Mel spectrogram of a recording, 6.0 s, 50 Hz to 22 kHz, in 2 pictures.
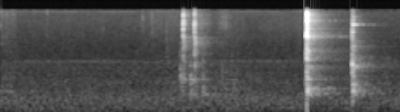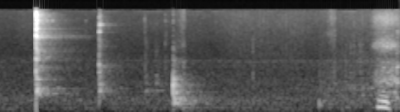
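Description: Torque wrench and socket on the oil drain plug being tightened to 27 foot-pounds: a handful of sharp metallic clicks a second or so apart, two louder ones near the middle.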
